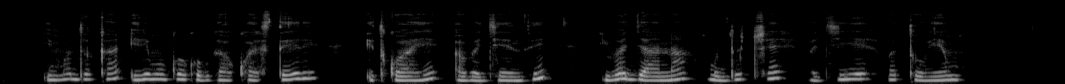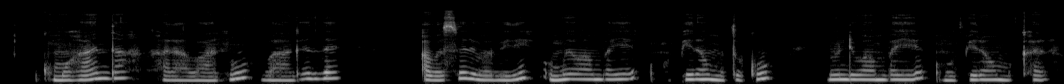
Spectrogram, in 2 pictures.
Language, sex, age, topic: Kinyarwanda, female, 18-24, government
